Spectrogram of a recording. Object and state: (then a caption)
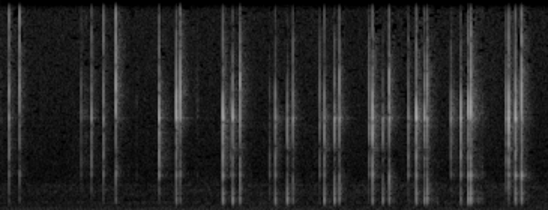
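Bamboo paddle hairbrush. Long nails tap and scratch the smooth wooden back of a bamboo paddle hairbrush held beside the face. The result is a quick, irregular series of crisp, bright clicks that die away almost instantly, over a faint low hum.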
